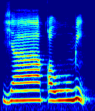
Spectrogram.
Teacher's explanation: یا کے اوپر کھڑا زبر ہے، اس کو لمبا پڑھیں گے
